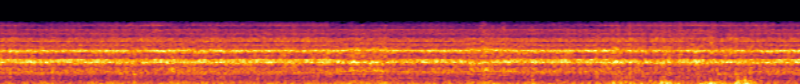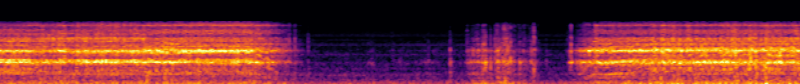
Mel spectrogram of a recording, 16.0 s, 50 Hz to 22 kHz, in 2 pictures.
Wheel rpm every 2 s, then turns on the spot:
160, 160, 160, 160, 160, 70, 20, 140.
none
